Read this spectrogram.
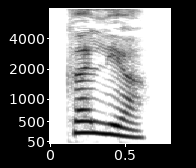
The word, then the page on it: ಕಲ್ಯ: kalya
